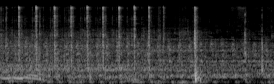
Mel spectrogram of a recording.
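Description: A motorcycle engine with a fault runs steadily nearby, its rough idle broken by regular knocking pulses and a sharper rev near the middle.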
